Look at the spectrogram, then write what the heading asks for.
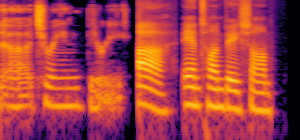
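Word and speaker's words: Béchamp: Ah, Anton Bashamp, it's pronounced roughly B Shampo.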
